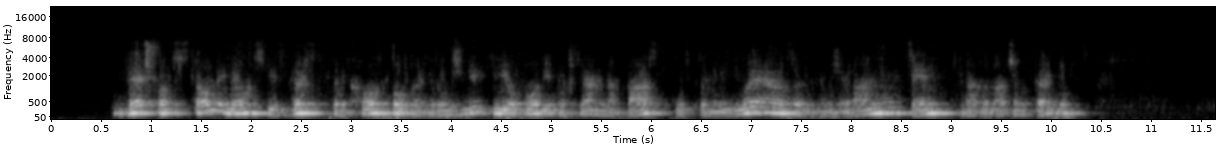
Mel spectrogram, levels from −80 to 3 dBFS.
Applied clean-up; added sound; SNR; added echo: neural separator model SepFormer DNS4.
